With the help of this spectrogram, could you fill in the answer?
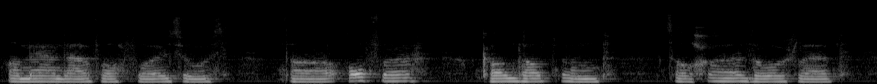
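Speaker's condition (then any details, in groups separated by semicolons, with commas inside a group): Amyotrophic lateral sclerosis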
